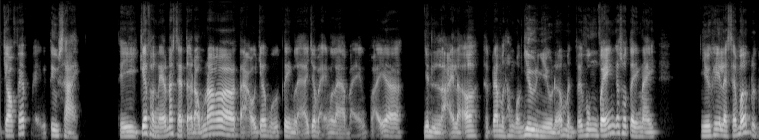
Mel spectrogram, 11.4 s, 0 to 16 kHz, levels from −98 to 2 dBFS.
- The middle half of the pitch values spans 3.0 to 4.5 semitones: Yes, average, 4.0 semitones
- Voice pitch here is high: No, low, 125 Hz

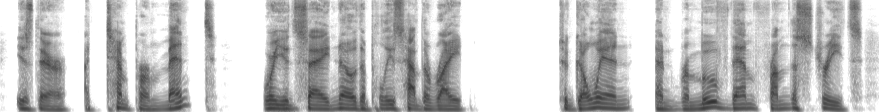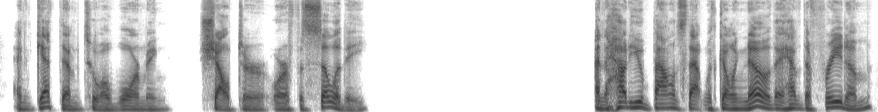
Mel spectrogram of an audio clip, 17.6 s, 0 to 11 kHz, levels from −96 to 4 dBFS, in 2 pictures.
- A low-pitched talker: Yes, low, 105 Hz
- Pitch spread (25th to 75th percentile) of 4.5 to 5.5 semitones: Yes, average, 5.0 semitones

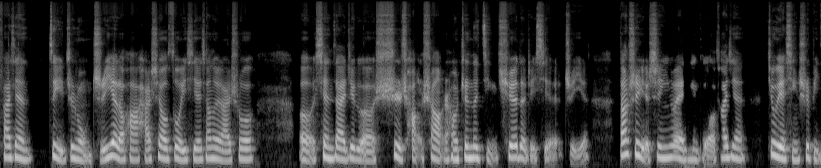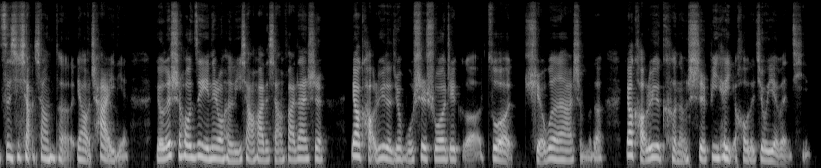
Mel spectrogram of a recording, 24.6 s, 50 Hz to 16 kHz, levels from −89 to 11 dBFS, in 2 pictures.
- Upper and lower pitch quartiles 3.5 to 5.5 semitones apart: No, average, 2.8 semitones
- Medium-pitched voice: No, high, 195 Hz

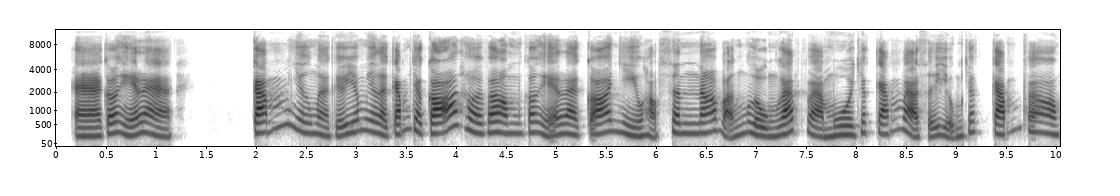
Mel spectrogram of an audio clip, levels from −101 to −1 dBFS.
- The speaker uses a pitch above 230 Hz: Yes, very high, 265 Hz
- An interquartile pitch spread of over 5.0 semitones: No, average, 4.4 semitones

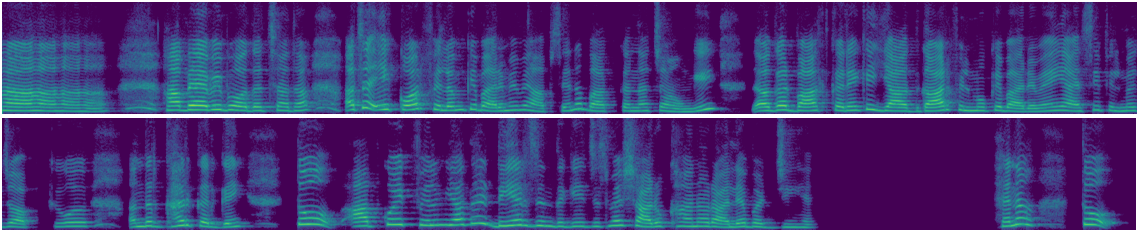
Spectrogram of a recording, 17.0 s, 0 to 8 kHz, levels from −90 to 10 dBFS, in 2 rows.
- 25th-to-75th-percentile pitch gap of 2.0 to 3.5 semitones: No, average, 4.3 semitones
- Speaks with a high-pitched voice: Yes, very high, 275 Hz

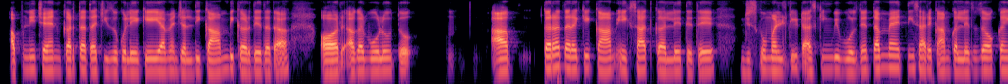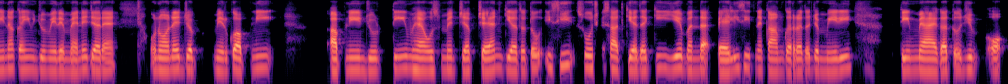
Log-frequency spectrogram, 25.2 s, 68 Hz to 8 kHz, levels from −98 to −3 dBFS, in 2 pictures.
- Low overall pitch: No, medium, 150 Hz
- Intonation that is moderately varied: No, narrow, 1.6 semitones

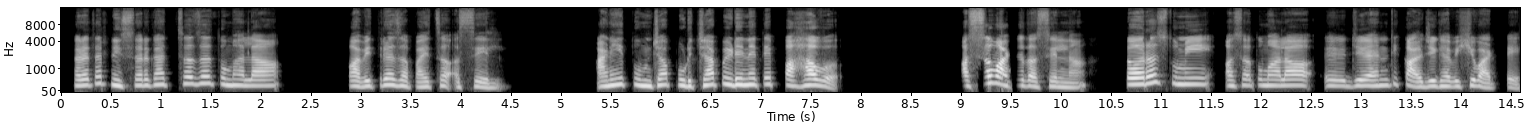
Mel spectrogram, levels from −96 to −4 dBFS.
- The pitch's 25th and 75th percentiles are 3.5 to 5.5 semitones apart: Yes, average, 3.8 semitones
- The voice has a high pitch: Yes, high, 215 Hz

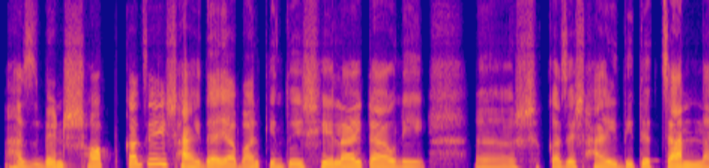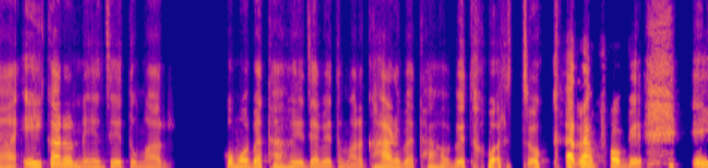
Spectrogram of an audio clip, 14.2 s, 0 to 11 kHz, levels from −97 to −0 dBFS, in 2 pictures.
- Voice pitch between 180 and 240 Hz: Yes, high, 190 Hz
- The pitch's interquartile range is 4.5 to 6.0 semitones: Yes, average, 5.1 semitones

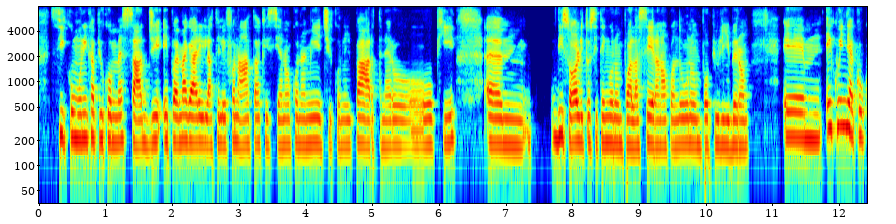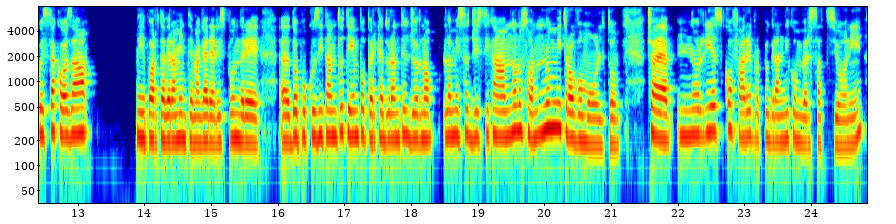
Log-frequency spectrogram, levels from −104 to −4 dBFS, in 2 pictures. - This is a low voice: No, high, 200 Hz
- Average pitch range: Yes, average, 3.3 semitones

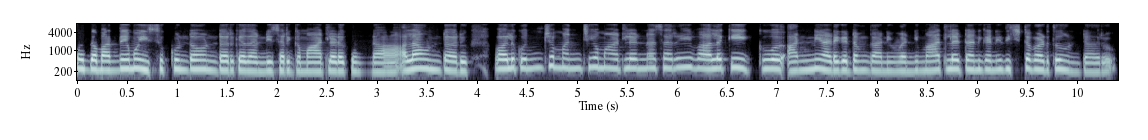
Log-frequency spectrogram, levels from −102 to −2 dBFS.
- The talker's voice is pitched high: Yes, high, 235 Hz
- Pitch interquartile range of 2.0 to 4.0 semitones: Yes, average, 2.8 semitones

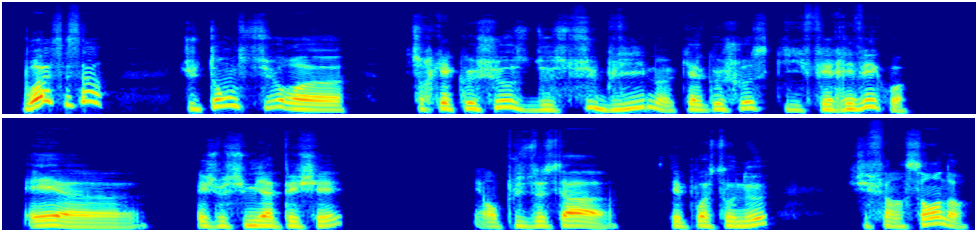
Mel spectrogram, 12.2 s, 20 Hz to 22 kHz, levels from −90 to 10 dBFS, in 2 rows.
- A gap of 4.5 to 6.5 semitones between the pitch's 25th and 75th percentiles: Yes, average, 5.0 semitones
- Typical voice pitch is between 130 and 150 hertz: Yes, medium, 140 Hz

